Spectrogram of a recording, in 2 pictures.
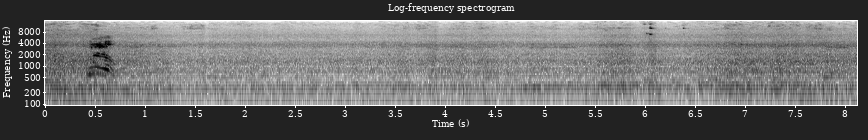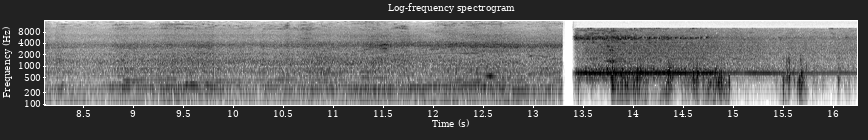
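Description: Car interior while driving: steady low engine and road rumble with muffled voices in the cabin. About thirteen seconds in the sound cuts abruptly to a louder outdoor recording with wind buffeting the microphone and a steady tone.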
